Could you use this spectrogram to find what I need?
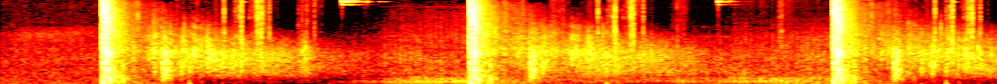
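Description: A sniper rifle fires loud single shots that echo and roll away.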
